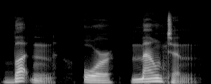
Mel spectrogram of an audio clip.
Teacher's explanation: Third, the glottle t sound where t before an n at the end of a word becomes a quick catch in the throat like in button or mountain. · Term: glottal T sound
